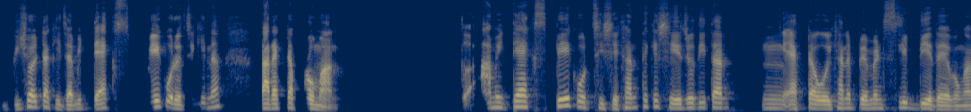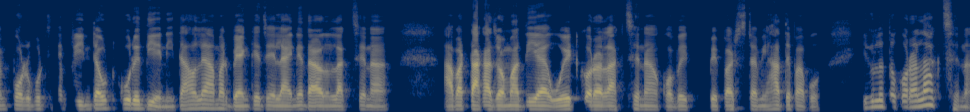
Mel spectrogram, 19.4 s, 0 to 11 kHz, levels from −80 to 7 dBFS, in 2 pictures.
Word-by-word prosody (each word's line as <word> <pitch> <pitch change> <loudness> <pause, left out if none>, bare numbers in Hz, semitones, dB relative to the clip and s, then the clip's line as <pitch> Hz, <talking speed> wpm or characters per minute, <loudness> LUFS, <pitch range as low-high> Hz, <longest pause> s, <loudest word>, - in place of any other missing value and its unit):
বিষয়টা 165 +8 +2
কী? 120 - -7
যে, - - +4
আমি 120 - -6
ট্যাক্স 130 +2 +2 0.3
পে 160 - +4
করেছি 120 - +1
কিনা 145 +3 -4 0.4
তার 130 -1 +9
একটা 130 - +2
প্রমাণ। - - +4 1.3
তো - - -9 0.2
আমি 150 - -1
ট্যাক্স 165 -1 +3
পে 190 - +5
করছি। 155 -4 -3
সেখান 145 -1 -1
থেকে 175 0 -5
সে 135 - -3 0.2
যদি 140 +1 -2
তার 145 -1 +4 0.4
উম 125 0 -8 0.2
একটা - - 0
ওইখানে 130 +4 0
পেমেন্ট 125 0 -1
স্লিপ 145 +1 -4
দিয়ে 125 -2 +3
দেয়, 105 -2 +3
এবং 100 +1 -4
আমি 105 0 -8
পরবর্তীতে 110 +3 -5
প্রিন্ট 105 -1 -6
আউট 120 +1 -2
করে 125 -1 +3
দিয়ে 105 -5 0
নিই, 85 - -9
তাহলে 115 +3 +1
আমার 120 0 -1
ব্যাংকে 95 +3 +1
যেয়ে 100 -2 -2
লাইনে 95 +2 +1
দাঁড়ানো 95 0 +4
লাগছে 95 - -5
না। 90 - 0 0.7
আবার - - +4
টাকা 105 +1 +7
জমা 100 0 +4
দিয়ে 105 -1 +3
ওয়েট 100 +2 +2
করা 100 -2 +5
লাগছে 95 +4 -2
না, 95 - +1
কবে 95 +1 -3 0.3
পেপারসটা - - -3
আমি 95 - -7
হাতে 110 - 0
পাবো। - - -4 0.5
এগুলো 170 +4 -3
তো - - -3
করা 165 0 +1
লাগছে 220 0 -4
না। - - -6
120 Hz, 190 wpm, -25 LUFS, 100-145 Hz, 1.3 s, তার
